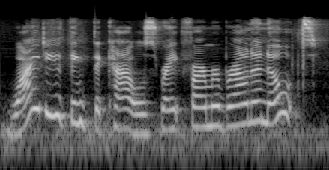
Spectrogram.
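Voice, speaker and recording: A woman teacher reading a picture book aloud and pausing to ask children questions. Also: high voice, big pitch swings, background noise. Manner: patient, asks questions for children.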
